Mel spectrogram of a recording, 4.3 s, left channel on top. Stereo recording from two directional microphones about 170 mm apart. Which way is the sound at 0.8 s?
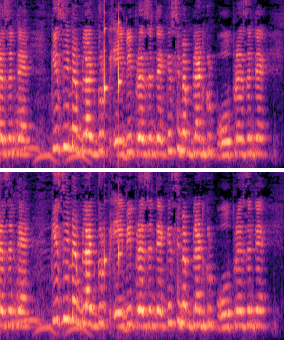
5° right (ahead or behind).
